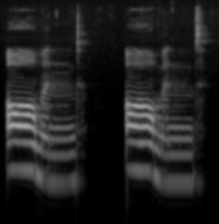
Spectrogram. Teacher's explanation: the British English pronunciation of this word makes this L silent we just have a long r at the beginning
